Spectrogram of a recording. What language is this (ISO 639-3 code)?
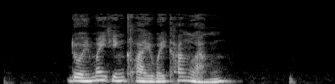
tha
